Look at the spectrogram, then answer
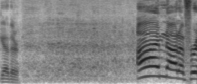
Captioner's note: congregation laughing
